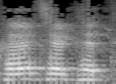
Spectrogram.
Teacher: पांचों वर्गों के दूसरे वर्ण ख छ ठ थ फ वे सकार के समान महाप्राण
